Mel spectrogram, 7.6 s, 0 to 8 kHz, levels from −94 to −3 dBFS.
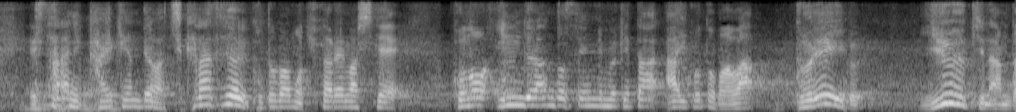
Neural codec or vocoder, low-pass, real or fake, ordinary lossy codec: codec, 16 kHz in and 24 kHz out, 1.1 kbps, FireRedTTS-2 codec; 7.2 kHz; fake; none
